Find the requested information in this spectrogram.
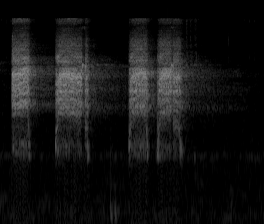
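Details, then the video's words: Wild black francolin recorded in a hunting setting, giving a harsh, grating call of four loud raspy notes in two pairs, the second pair following after a short gap, in an otherwise quiet background. "جنگلی کالے تیتروں کی آوازیں"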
